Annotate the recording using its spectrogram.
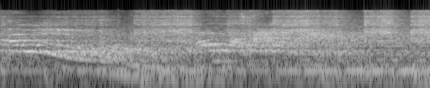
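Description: Music playing over an arena's public-address system, with the murmur of a large crowd in the hall. A sliding tone falls steeply in pitch during the first second.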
